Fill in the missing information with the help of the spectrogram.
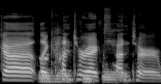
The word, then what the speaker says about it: Hunter x Hunter: Or like Hunter X Hunter, where they're like ant people. – Fun fact, the X is silent.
